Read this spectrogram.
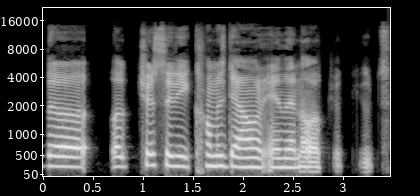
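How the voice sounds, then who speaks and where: High-voiced woman rambling eagerly. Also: flat delivery, normal speed, gravelly, smooth, no room sound. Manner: eager, rambling, with many likes and restarts. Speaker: podcast guest. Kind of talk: casual movie recap chat.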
